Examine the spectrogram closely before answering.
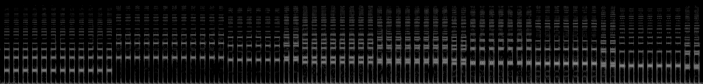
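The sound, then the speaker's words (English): Harsh one-bit electronic music by Tristan, from a programmed microchip connected to a small speaker, buzzes with thin square-wave tones stepping between pitches over a steady rapid pulse, shrill and beeping like a ringtone or alarm, with no voices. “And the way Tristan sets this up is that he'll program a microchip and then connects it to a speaker and we'll have all these different one bit sounds going on.”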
